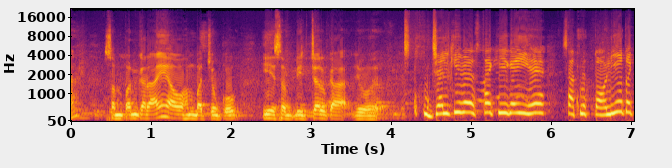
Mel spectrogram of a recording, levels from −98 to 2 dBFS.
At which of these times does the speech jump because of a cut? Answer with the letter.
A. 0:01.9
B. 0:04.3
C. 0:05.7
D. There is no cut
B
